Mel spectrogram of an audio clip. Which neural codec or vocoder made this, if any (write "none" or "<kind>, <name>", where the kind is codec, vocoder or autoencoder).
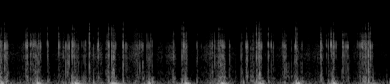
none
